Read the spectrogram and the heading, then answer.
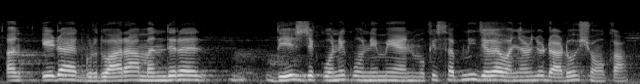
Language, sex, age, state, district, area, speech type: Sindhi, female, 45-60, Delhi, South Delhi, urban, spontaneous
